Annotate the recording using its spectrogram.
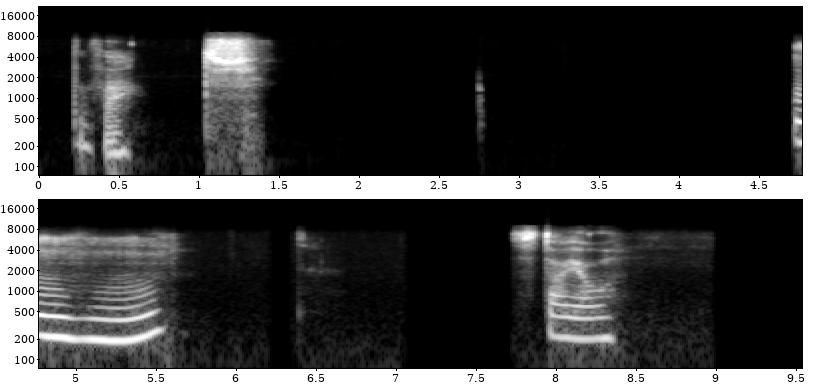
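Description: A middle-aged woman speaks slowly and calmly into a headset microphone, with long pauses.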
